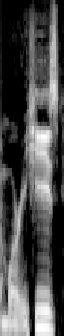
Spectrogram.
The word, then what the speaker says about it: Morey: Yeah, Morey.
